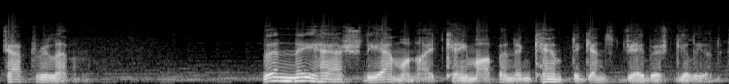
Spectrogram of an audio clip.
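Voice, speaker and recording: A man's voice: lowish voice, animated, a little slow. A man narrating a dramatized scripture audiobook in a solemn, formal, declamatory way. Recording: dull band-limited audio with music. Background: background music.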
